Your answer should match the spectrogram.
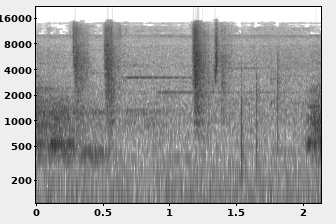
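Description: A plastic squeeze bottle drizzling sauce over chicken in a foil-lined cooler, with a short sound at the very start and then a few sharp clicks and sputters.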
